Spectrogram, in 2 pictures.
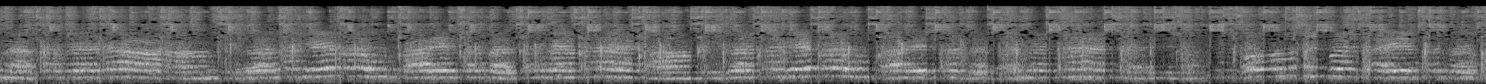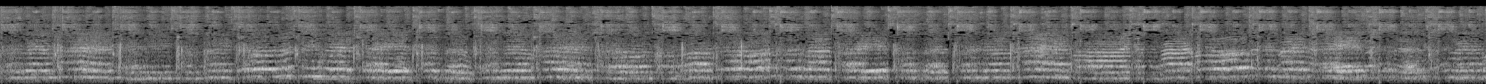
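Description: A group of women singing a Haryanvi devotional bhajan to Khatu Shyam together, over a steady beat of jingling percussion.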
